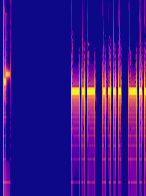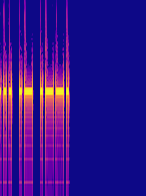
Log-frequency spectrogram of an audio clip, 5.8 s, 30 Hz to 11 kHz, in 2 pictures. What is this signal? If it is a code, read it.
Morse code, heard as a keyed tone, about 23 wpm, 700 Hz. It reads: KH6AP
